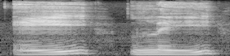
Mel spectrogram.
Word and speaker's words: Elysee: And you'll see there it says, I think I called it Elise or something, and I believe it's actually pronounced Elise. Elysee.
